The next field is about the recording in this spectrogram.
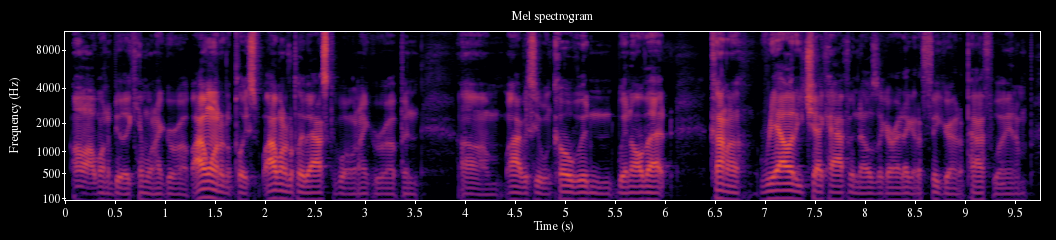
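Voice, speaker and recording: Young guy hosting a podcast, talks quick and a bit low, chatty and easygoing. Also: little pitch movement. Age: 20s. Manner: loose and chatty, many "like" fillers. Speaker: podcast host. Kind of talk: casual interview chat.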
